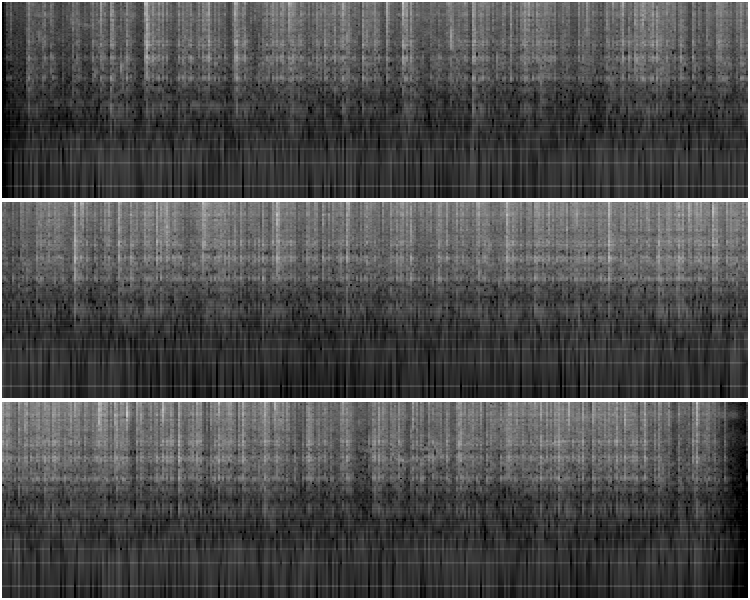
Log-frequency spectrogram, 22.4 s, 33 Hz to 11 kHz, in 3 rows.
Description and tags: Rain gutter 1
aluminum, gutter, rain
